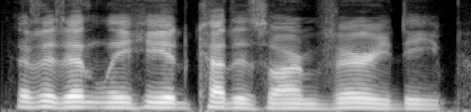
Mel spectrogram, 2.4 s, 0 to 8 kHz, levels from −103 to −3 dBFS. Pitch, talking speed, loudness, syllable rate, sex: 120 Hz, 205 wpm, -16 LUFS, 5.5 syllables/s, male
